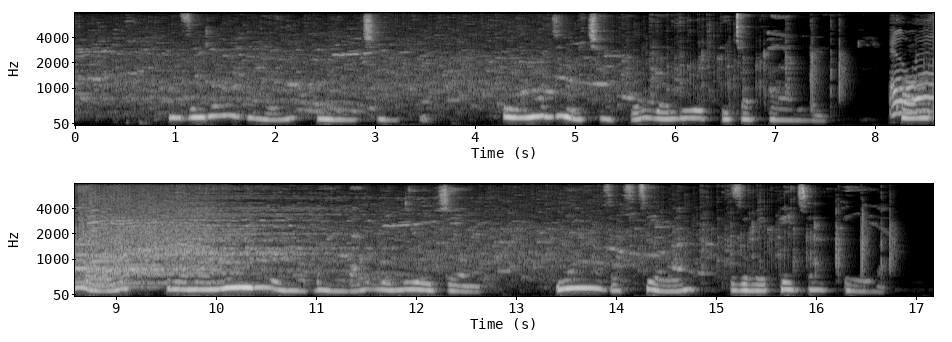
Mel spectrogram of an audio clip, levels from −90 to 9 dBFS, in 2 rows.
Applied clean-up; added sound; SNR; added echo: classical method WPE with log-MMSE.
